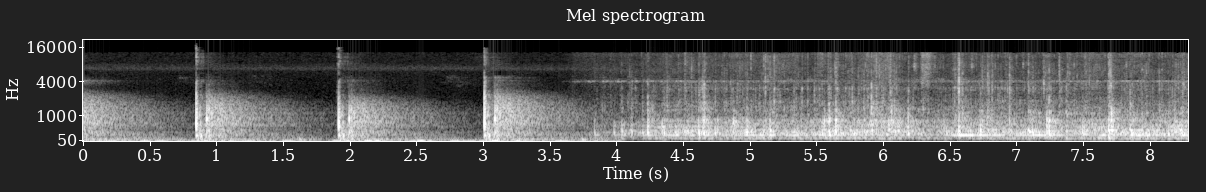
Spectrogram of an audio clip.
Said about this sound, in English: But it's just a rocky hill. You watch. We knock on this rock and...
